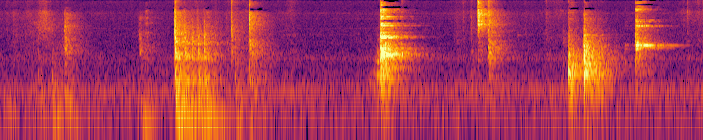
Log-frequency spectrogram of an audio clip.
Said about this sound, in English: okay, I'm gonna open a bottle of wine. And I'm, oh shit, maybe I'll pour it for myself.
